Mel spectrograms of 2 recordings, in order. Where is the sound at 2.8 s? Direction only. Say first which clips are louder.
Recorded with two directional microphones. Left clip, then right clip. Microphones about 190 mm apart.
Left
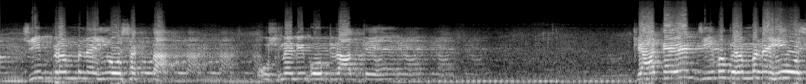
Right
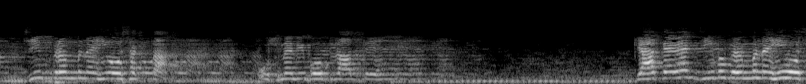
Left 12 dB; 20° left (ahead or behind).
